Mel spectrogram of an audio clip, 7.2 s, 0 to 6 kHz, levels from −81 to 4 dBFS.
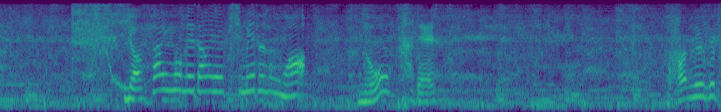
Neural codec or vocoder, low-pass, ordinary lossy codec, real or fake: codec, 24 kHz, 6 kbps, HILCodec; 5.4 kHz; none; fake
